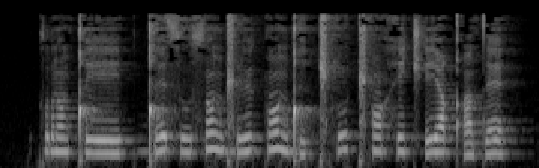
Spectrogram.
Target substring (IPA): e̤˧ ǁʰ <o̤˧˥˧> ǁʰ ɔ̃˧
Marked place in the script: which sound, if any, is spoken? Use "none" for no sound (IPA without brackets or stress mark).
o̤˧˥˧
